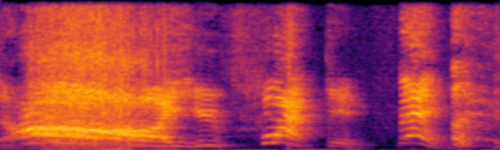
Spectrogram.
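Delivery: loud, high outburst, laughing; mock outrage. Real, not acted. Friend hasn't heard of Andy Kaufman, mock outraged yell. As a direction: yell in fake disgust at him.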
